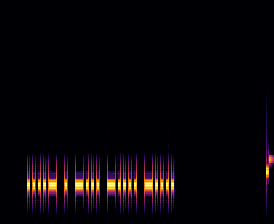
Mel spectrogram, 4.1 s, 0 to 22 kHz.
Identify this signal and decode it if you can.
Morse code, heard as a keyed tone, about 29 wpm, 700 Hz. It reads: 4EB66
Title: Five Challenging Letter-Number Combinations 30wpm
